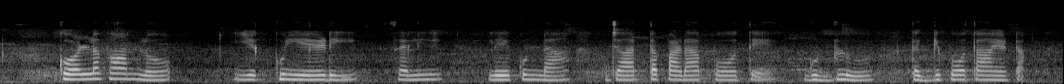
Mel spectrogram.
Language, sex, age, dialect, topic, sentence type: Telugu, female, 18-24, Utterandhra, agriculture, statement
